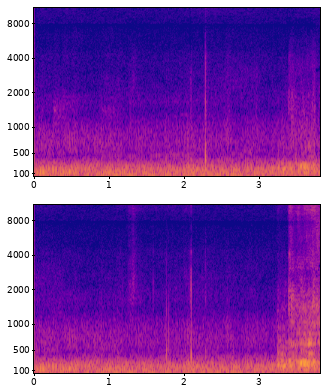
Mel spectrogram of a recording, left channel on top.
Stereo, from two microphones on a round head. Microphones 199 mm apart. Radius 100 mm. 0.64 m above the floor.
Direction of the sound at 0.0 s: Centre (ahead or behind).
